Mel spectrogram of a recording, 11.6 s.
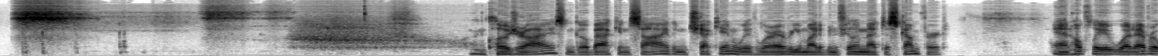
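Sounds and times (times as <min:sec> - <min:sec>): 
deep breathing during a guided relaxation exercise: 0:00.2 - 0:04.9
speech: 0:04.7 - 0:09.6, 0:10.5 - 0:11.5.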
